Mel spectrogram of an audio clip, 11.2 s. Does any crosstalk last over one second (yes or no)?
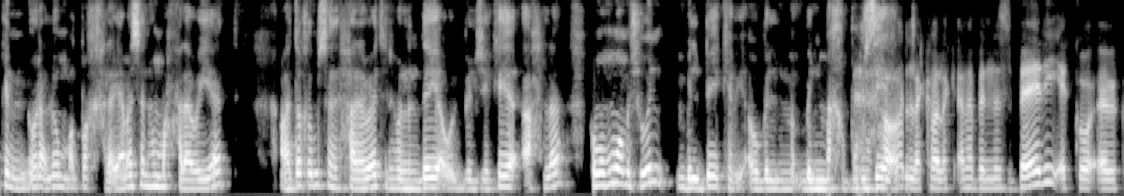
no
